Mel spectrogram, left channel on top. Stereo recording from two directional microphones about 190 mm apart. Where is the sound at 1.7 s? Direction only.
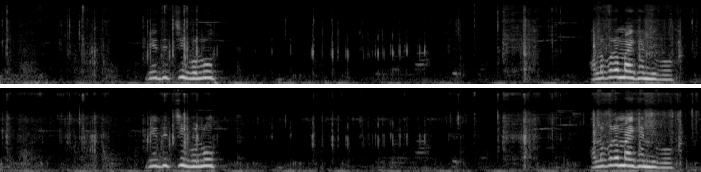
30° left (ahead or behind).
